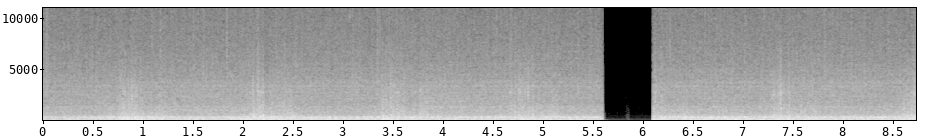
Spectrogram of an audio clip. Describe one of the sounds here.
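Tyres hiss and rumble steadily on a wet road inside a moving car.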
